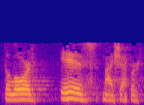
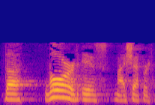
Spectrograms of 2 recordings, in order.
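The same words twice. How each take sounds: First: The word "is" is stressed. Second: The word "Lord" is stressed.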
